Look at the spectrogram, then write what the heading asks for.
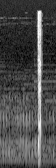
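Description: cat purring

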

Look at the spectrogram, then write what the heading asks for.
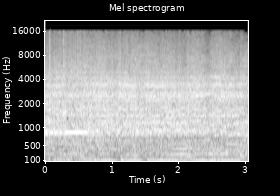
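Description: audience applause and cheering

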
